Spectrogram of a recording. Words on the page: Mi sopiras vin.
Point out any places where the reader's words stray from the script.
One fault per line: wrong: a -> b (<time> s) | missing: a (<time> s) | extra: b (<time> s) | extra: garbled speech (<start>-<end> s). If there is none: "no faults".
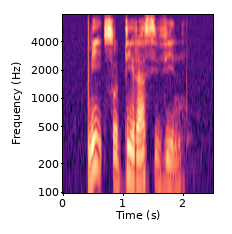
no faults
